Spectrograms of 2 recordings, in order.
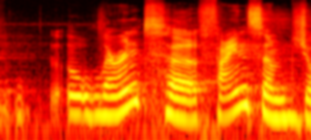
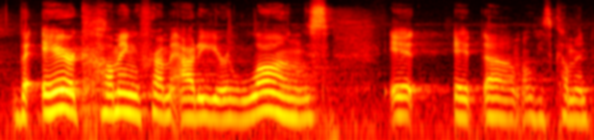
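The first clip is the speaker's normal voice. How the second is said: normal talking voice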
